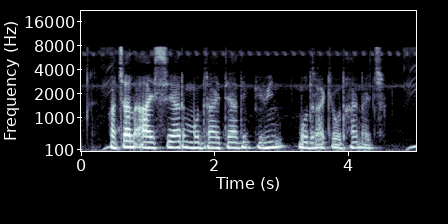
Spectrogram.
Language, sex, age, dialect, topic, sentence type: Maithili, male, 18-24, Southern/Standard, banking, statement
